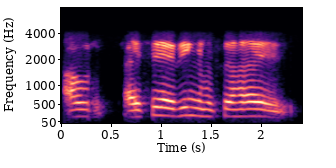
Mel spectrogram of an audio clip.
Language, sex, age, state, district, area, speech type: Hindi, female, 60+, Uttar Pradesh, Chandauli, rural, conversation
